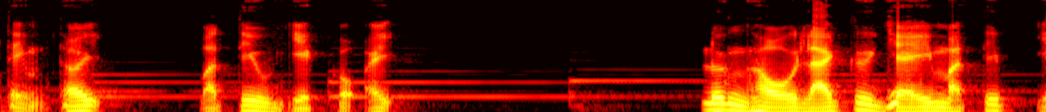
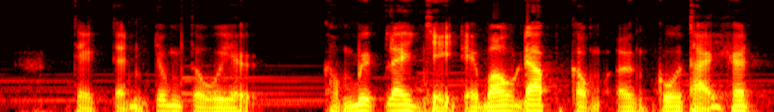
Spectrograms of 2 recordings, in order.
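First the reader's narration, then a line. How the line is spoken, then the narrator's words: Profuse, grateful. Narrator (Vietnamese): ông Tú cảm ơn thầy rối rít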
